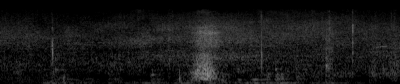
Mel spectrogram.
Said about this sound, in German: So, und dann legen wir uns das hier gleich mit in die Pfanne rein und braten das an mit den Zwiebeln dazu und dem Knoblauch für ein geiles Aroma.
